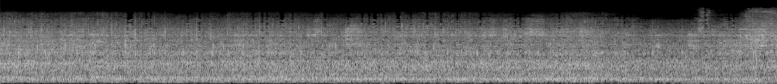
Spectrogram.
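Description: Steady engine and track noise of NASCAR Cup stock cars circulating at pace speed under caution.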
